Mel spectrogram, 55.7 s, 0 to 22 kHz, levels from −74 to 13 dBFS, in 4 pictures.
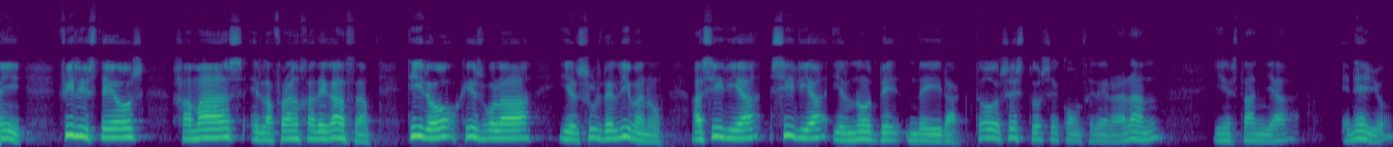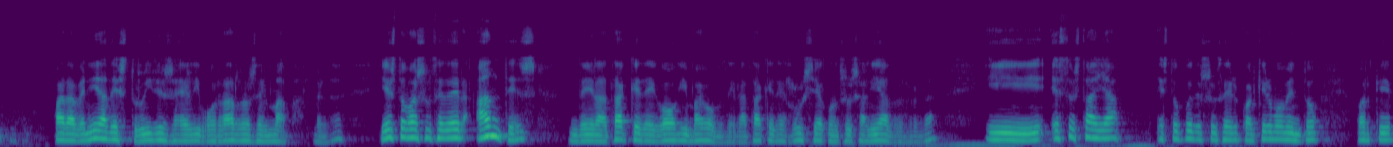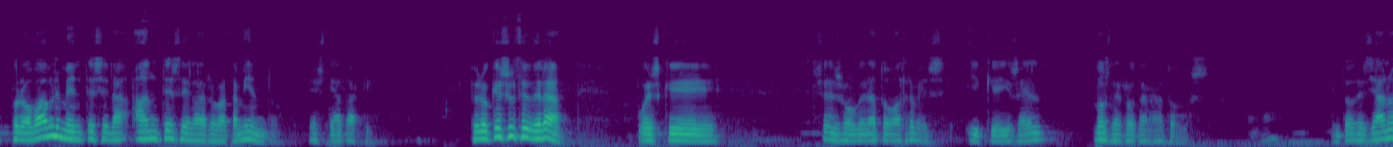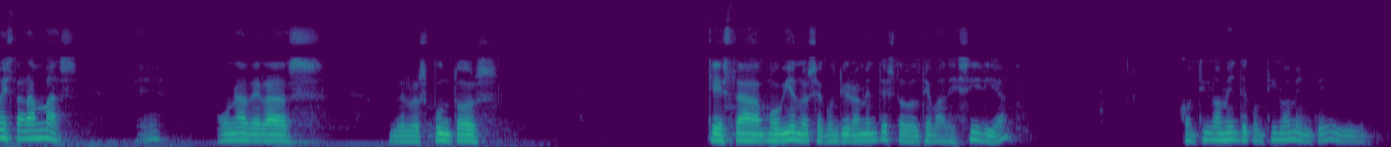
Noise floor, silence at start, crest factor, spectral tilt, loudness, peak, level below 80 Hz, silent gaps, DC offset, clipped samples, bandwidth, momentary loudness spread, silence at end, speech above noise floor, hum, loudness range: -74 dBFS; 0 s; 20 dB; -7 dB/octave; -25 LUFS; -4 dBFS; -62 dBFS; 47.43-47.56 s, 48.04-48.86 s, 52.56-52.64 s; under 0.1%; under 0.1%; 15.5 kHz; 19 LU; 0.25 s; 49 dB; none; 14 LU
